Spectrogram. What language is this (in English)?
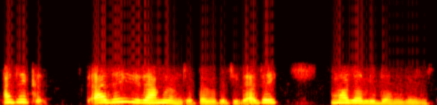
Nepali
